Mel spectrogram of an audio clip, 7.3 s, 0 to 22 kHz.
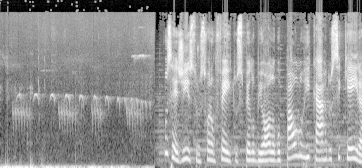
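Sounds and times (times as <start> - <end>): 
plain antvireo singing: 0.0 - 3.1
speech: 3.3 - 7.2.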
